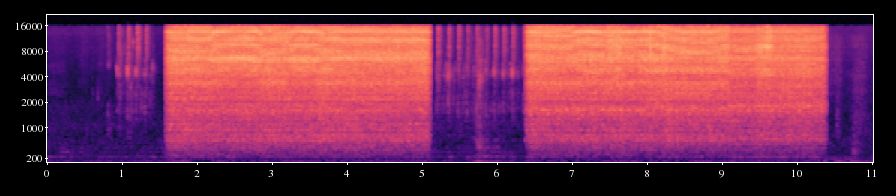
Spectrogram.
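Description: Hair dryer with a concentrator nozzle blowing hair dry at the roots: a steady rushing noise that starts about one and a half seconds in, stops briefly around five seconds, then runs again for about four seconds and cuts off near the end.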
